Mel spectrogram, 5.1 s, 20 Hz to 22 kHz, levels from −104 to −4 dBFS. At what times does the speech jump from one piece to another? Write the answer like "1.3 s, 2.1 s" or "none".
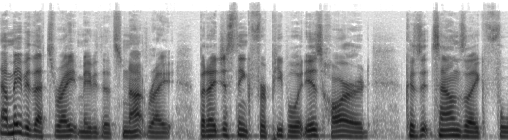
none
